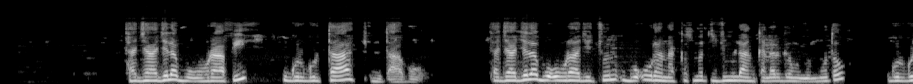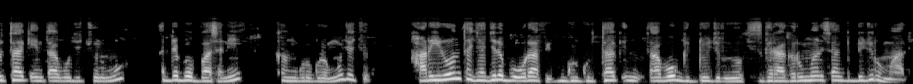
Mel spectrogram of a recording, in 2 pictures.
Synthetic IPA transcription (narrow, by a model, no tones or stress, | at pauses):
t̪ɐd͡ʒaːd͡ʒɪlɐbʊʔuːɾaːfɪ | ɡʊɾɡʊɾt̪aːkʼɪnt̪ʼaːbo̰ː | t̪ɐd͡ʒaːd͡ʒɪlɐbʊʔuːɾaːd͡ʒɛt͡ʃːuːnbʊʔuːɾaːnɐkːɐsʊmɐt̪ːɪd͡ʒʊmlaːŋkɐnɐɾɡɐmʊjɛmːoːt̪ɐʔʊ | ɡʊɾɡʊɾt̪aːkʼɪnt̪ʼaːboːd͡ʒɛt͡ʃːuːnɪmːo̞ː | ɐd̪ːɐbɐbːaːsɐniːkɐŋɡʊɾɡʊɾɐmuːd͡ʒɛt͡ʃːuːᶑ̪ɐ̥ | hɐɾiːɾo̞ːnt̪ɐd͡ʒaːd͡ʒɪlɐbʊʔuːɾaːfɪɡʊɾɡʊɾt̪aːkʼɪnt̪ʼaːbo̞ːɡɪd̪ːuːd͡ʒɪɾʊjo̞ːki̥ːsɡɐɾaːɡɐɾʊmːaːnɪsaːŋɡɪd̪ːuːd͡ʒɪɾʊma̰ːl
